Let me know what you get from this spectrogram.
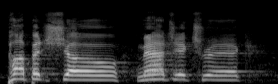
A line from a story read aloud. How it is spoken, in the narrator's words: Brittany screams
